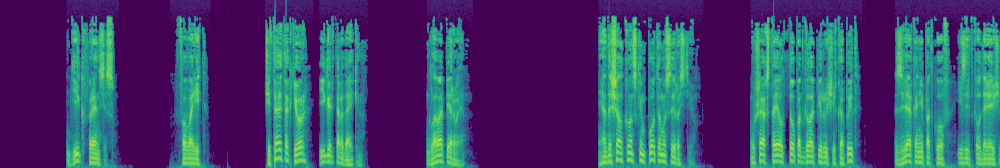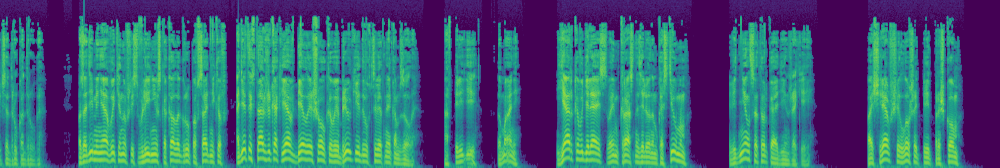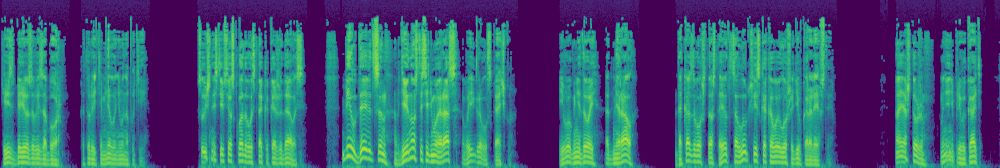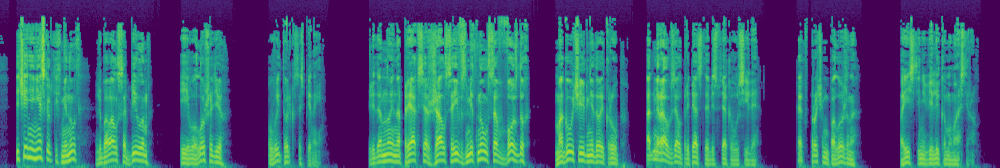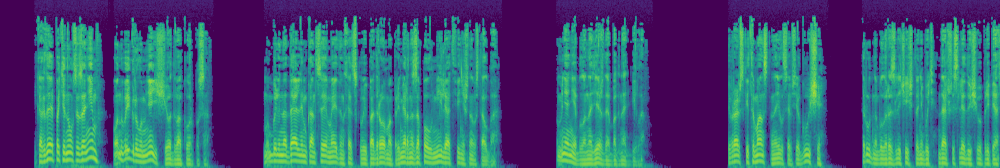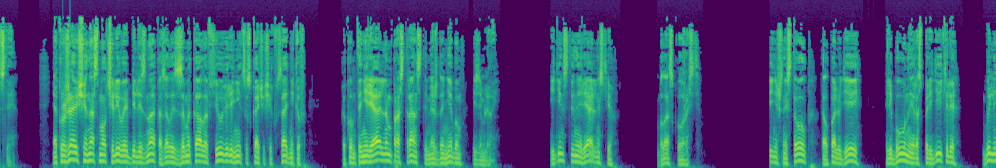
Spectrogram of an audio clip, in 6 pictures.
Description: Аудиокнига Фаворит | Библиотека аудиокниг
